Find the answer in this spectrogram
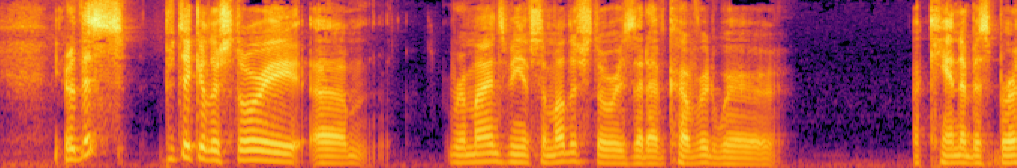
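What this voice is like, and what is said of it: Usual voice. Nothing is said of it.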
